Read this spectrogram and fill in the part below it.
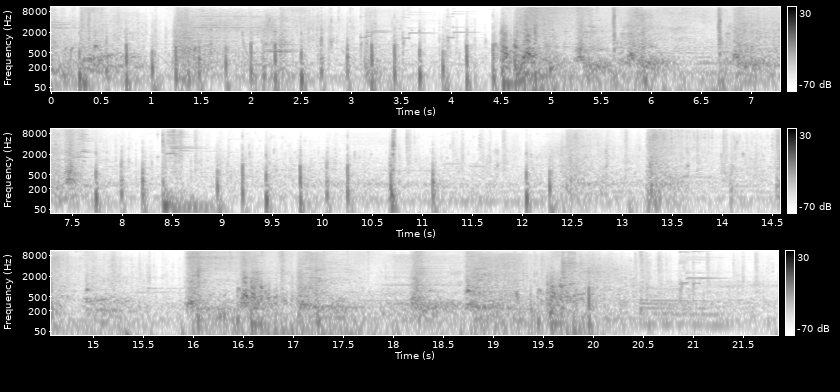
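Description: Swords clash and strike in a video game fight.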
